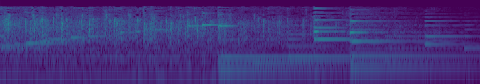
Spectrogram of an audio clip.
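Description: A church audience claps together in a dense burst of applause to the Lord for about two seconds. The clapping then thins out as sustained keyboard or organ chords swell in and carry the rest.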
